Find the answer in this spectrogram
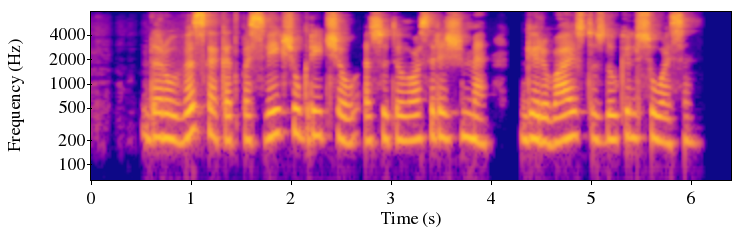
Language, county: Lithuanian, Klaipėda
